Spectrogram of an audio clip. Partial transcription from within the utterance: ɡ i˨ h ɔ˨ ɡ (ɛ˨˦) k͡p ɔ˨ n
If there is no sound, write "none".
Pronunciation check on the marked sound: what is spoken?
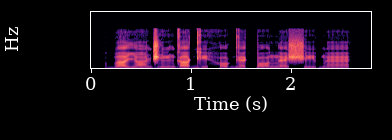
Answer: ɛ˧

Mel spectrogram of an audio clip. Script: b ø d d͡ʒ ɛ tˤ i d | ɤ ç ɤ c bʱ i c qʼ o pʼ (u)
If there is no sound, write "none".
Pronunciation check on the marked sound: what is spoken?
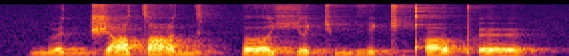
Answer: ø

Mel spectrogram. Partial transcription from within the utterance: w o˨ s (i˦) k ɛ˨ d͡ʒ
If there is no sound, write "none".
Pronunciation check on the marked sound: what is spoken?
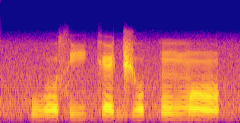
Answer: i˧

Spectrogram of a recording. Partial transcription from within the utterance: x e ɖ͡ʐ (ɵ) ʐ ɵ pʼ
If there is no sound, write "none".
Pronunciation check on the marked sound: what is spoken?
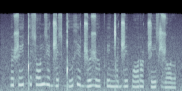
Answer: ɵ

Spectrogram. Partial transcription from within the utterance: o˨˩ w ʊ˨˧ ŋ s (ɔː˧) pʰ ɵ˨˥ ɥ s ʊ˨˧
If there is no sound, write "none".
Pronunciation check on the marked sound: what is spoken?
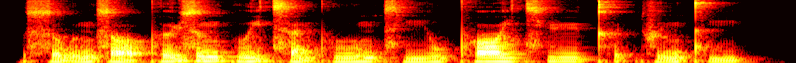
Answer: ɔː˨˩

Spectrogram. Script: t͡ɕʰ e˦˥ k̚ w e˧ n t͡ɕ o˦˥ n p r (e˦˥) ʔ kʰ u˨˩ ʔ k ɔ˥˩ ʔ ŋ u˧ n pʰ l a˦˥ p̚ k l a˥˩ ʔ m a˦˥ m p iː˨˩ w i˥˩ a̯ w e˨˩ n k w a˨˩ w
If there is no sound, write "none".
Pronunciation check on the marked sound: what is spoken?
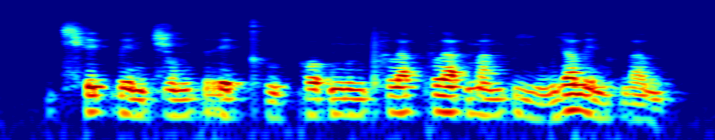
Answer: e˦˥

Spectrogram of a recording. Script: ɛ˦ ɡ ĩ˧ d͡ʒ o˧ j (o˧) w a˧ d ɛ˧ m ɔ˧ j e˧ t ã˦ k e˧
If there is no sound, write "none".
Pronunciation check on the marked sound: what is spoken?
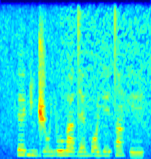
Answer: o˦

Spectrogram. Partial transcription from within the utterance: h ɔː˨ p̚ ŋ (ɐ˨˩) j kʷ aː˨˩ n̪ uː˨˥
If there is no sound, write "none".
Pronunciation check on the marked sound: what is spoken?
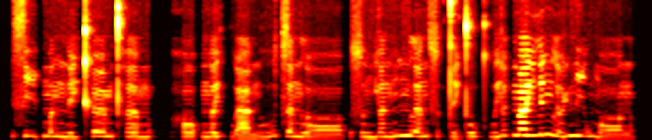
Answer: ɐ˨˥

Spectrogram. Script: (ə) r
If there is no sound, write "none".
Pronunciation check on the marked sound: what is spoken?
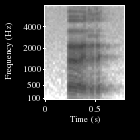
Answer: ə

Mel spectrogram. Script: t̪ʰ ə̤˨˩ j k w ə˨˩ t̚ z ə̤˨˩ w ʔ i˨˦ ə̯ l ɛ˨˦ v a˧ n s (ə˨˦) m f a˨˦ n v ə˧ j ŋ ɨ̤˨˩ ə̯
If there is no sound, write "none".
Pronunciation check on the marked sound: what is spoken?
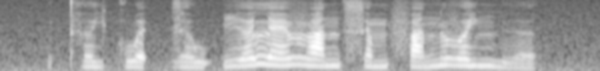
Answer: ə˨˦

